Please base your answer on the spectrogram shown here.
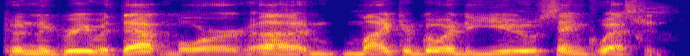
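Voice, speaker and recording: A man's voice: fairly low pitch, steady tone, moderate pace, a little mellow, lo-fi sound. A man hosting a tech panel show, talking loosely with many fillers and restarts as he hands questions to guests. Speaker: show host. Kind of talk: panel discussion moderation.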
